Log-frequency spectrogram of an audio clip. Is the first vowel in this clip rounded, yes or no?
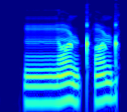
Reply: yes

